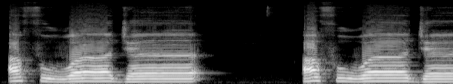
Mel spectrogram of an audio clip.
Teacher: یہاں پر وقف کریں گے تو وقف کرنے کی صورت میں دو زبر کی جو تنوین ہوتی ہے وہ الف میں تبدیل ہو جاتی ہے، تو یہاں پر یہ دو زبر کی تنوین یہ الف میں بدل جائے گی.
